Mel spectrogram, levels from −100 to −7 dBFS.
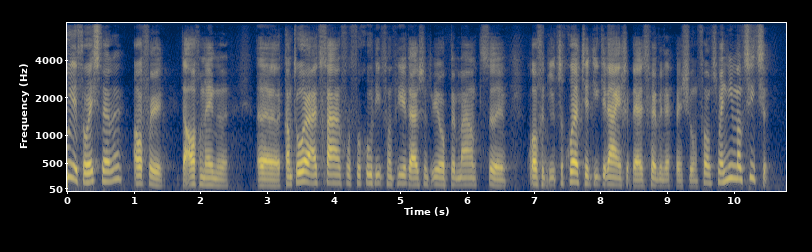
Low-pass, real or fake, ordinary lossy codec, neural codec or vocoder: none; fake; none; codec, 16 kHz, 1 kbps, FunCodec, trained on Chinese and English, 50 frames a second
